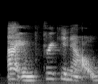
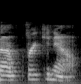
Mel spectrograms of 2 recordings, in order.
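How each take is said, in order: First: "I am" spelled out firmly, "am" weighted; stress on "am". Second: Said in the usual way. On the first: Retold or imitated. Driver recounting her panic at the stop, stress on "am". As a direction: lean on "am" to insist on it. Repeats it with full emphatic form.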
